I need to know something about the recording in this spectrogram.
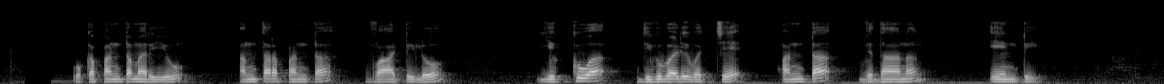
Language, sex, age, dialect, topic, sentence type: Telugu, male, 18-24, Utterandhra, agriculture, question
